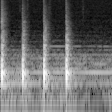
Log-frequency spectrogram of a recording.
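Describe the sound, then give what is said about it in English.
Four light, evenly spaced taps on a door, each a short hollow knock, isolated against quiet background, with no voices. “Just a light tapping on the door, like it was poking a finger.”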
